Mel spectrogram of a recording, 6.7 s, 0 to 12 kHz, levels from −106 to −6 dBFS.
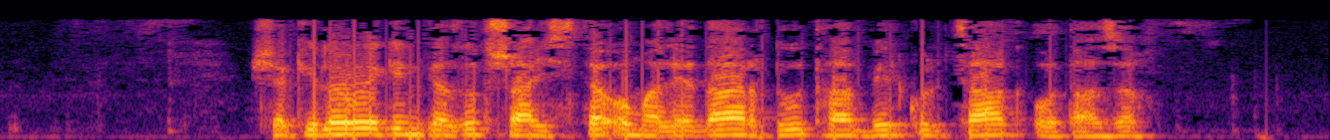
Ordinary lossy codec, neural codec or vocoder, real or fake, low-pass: MP3, 32 kbps; none; real; 7.2 kHz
